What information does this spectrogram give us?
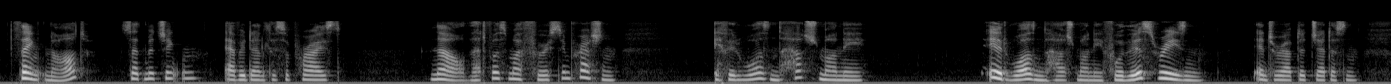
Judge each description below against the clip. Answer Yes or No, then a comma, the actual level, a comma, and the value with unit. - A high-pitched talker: Yes, high, 210 Hz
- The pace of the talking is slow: Yes, slow, 115 wpm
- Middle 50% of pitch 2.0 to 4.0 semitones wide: No, average, 4.5 semitones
